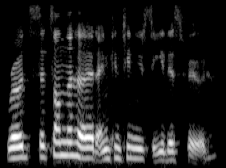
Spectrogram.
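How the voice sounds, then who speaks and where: A woman's voice: on the low side, sing-song, quick pace, darkish tone, no room sound, highs cut off. A woman reading stage directions at a live script table read, informal and lightly amused.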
